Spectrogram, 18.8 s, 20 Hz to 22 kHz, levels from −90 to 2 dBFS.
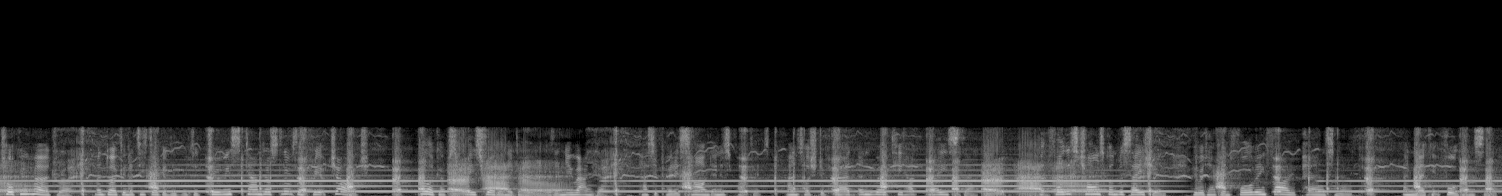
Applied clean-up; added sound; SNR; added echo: none; Cough + Wind instrument, woodwind instrument; -2 dB; none.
